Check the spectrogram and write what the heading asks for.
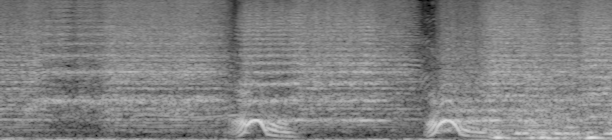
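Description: Marching band brass section playing loud, with sousaphones and trumpets sounding sustained chords. Two swooping rise-and-fall glides come about two seconds apart, and low drum hits join near the end.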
